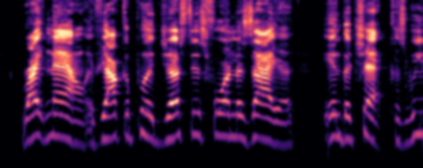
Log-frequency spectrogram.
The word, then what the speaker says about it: Naziyah: Naziyah is spelled Naziyah. Again, it's Naziyah.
